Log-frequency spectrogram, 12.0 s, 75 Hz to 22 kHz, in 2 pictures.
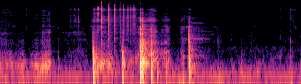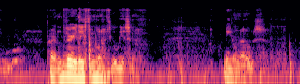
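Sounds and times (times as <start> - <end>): metal parts clinking and clicking: 1.4 - 2.8.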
